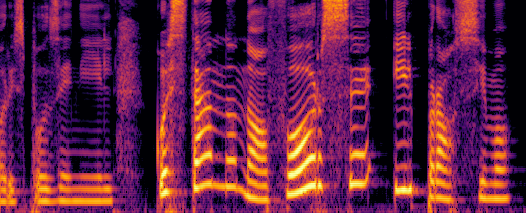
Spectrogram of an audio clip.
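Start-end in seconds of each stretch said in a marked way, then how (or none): 1.1-3.9 very high-pitched call, slowing at the end; high, drawn-out answer; called-back reply. A narrator's reading. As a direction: call it down from far above. Nils calls back to the children.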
